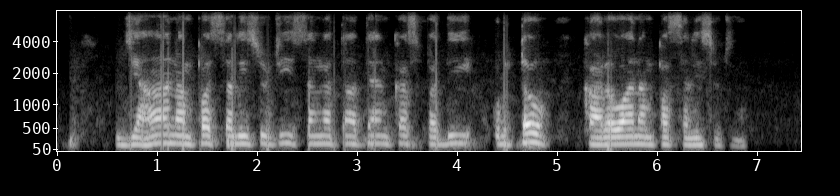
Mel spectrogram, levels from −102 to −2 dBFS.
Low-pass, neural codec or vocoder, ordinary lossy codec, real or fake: 7.2 kHz; none; Opus, 24 kbps; real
